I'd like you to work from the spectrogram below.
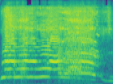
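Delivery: acted-out yell of anguish. A game master acts out the player's character suddenly calling out, retelling an anguished yell. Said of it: "all of a sudden you're just like".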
